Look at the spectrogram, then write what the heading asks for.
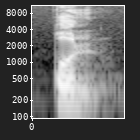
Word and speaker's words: قل: قل هو اللہ احد۔ بسا اوقات کچھ افراد اس کو کاف یا گاف جیسا پڑھتے ہیں، کل یا گل، یہ دونوں تلفظ صحیح نہیں ہیں، بلکہ ہمیں اس سورہ کو جب شروع کرنا ہے تو ہمیں قاف عربی اعتبار سے پڑھنا ہے۔ حرف قاف میں آواز بھاری ہوگی، قل، اور حرف قاف میں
